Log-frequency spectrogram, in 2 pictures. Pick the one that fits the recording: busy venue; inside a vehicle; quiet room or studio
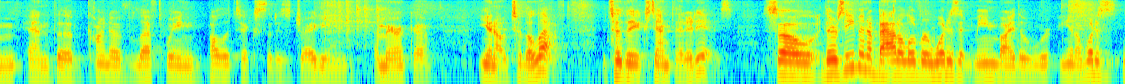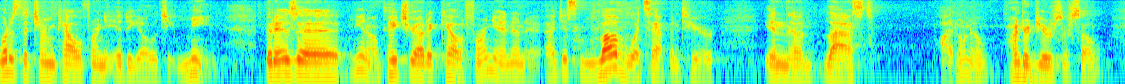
busy venue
